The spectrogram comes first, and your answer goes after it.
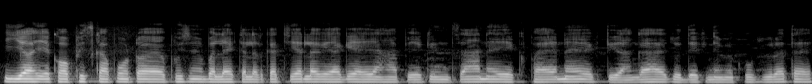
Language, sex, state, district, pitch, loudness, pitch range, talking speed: Hindi, male, Haryana, Rohtak, 120 Hz, -19 LUFS, 115-125 Hz, 220 wpm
